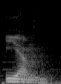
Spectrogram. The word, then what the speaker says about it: ihrem: Ihrem, der Dativ wird zu ihrem. Ihrem.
